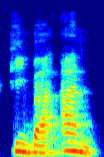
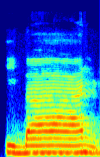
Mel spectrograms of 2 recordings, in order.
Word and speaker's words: Hibaan: Hibaan, hiba a ya, setelah b ada a, lalu ada an. Hibaan ada dua, tidak dibaca hiban gitu ya.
